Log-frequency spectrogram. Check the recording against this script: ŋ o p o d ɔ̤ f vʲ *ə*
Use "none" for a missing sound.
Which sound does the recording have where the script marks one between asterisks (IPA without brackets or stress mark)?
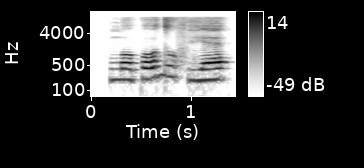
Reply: ɛ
